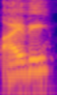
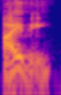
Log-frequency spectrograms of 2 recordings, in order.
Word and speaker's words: AJVIE: And this other channel, Ivy, it's spelled AJVIE. I'll say that again. It's pronounced Ivy, but spelled AJVIE.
